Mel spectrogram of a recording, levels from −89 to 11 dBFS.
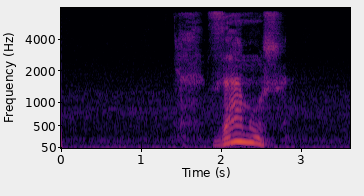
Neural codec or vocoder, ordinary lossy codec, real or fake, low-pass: none; none; real; 7.2 kHz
